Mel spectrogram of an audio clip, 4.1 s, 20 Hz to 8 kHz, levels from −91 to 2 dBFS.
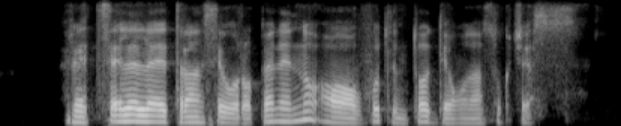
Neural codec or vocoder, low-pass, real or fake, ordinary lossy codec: autoencoder, 48 kHz, 128 numbers a frame, DAC-VAE, trained on Japanese speech; 7.2 kHz; fake; Opus, 16 kbps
